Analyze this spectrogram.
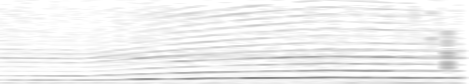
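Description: A fire engine siren wails, its tone sweeping steadily upward and holding high, with a low engine rumble underneath and no talking.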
